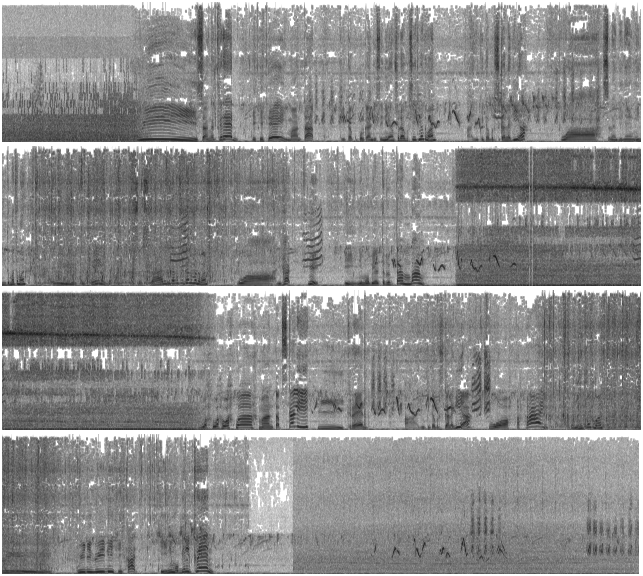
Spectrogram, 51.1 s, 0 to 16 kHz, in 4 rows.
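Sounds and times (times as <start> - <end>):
small birds chirping: 0.0 - 28.7, 29.5 - 51.0
steady low rumble: 0.0 - 30.3, 43.9 - 51.0
haul truck diesel engine running: 21.3 - 29.7, 44.1 - 51.0.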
